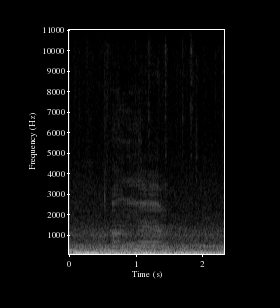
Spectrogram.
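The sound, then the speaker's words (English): Steady low rumble of a car moving through heavy city traffic on German roads, a dense, even drone that lasts throughout with no distinct separate events. “I'm in heavy traffic, just like Scottlo was”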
